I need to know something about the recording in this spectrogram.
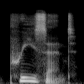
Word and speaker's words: present: Present. To show. Pronounced present. Stress on second.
